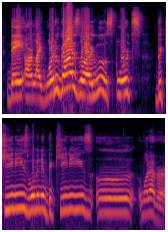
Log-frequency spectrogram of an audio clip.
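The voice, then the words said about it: Dumb mocking voice. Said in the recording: “doing a dumb voice”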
